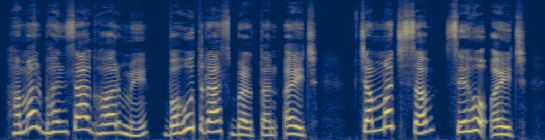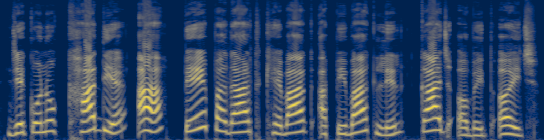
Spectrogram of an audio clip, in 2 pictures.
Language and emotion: Maithili, neutral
